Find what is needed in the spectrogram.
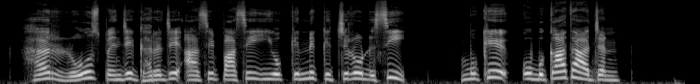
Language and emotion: Sindhi, disgusted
